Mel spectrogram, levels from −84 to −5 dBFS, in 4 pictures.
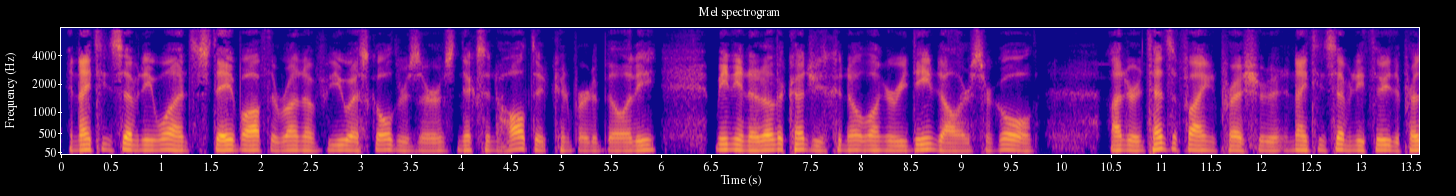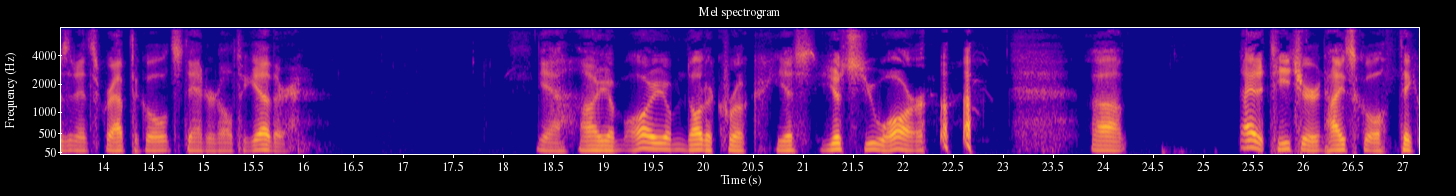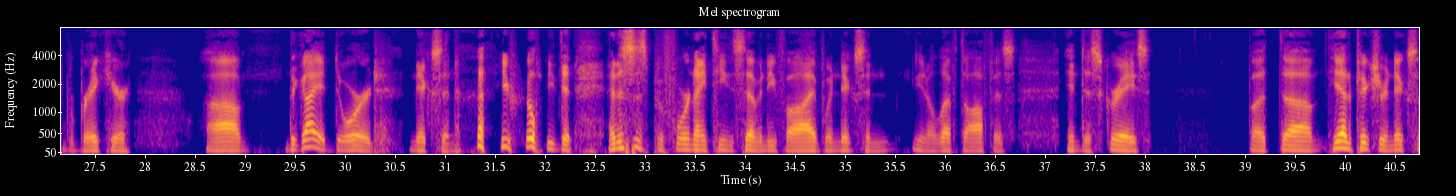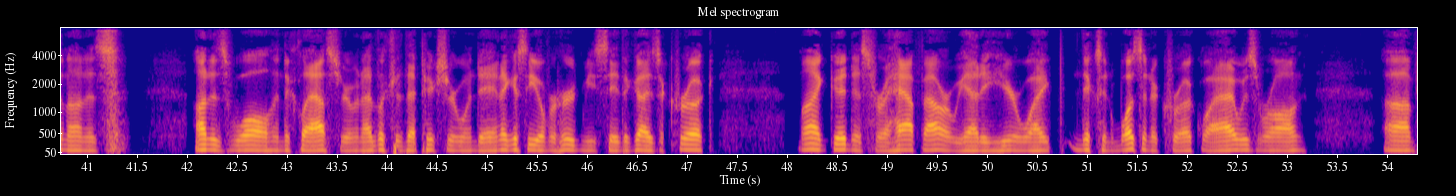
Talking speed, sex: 150 wpm, male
